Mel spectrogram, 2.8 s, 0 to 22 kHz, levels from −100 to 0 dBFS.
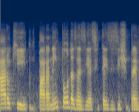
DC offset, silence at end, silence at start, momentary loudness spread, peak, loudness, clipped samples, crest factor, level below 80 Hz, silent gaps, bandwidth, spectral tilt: under 0.1%; 0 s; 0 s; 8 LU; 0 dBFS; -18 LUFS; under 0.1%; 16 dB; -52 dBFS; none; 9.4 kHz; -6 dB/octave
